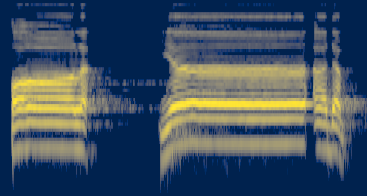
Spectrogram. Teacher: Mad tabi'i bertemu hamzah, di lain kata namanya mad jaiz munfasil. Biasa disingkat mad munfasil. Panjangnya 4 harakat.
